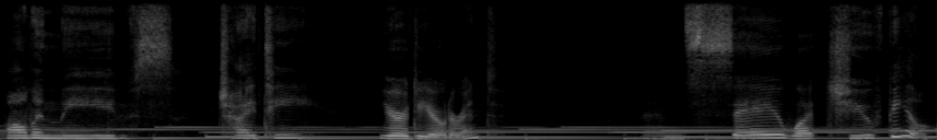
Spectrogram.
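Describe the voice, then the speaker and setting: An actress playing a playful, affectionate young wife in intimate audio drama dialogue. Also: female voice, medium pitch, drawn-out words, over music. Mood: playful, tender. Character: playful, affectionate wife, keen amateur photographer.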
